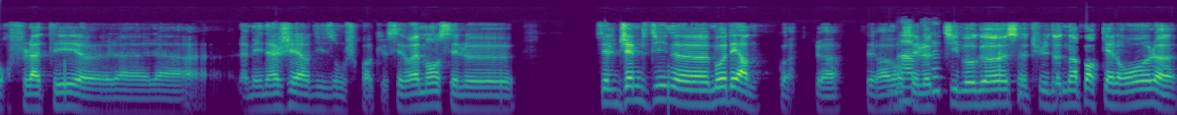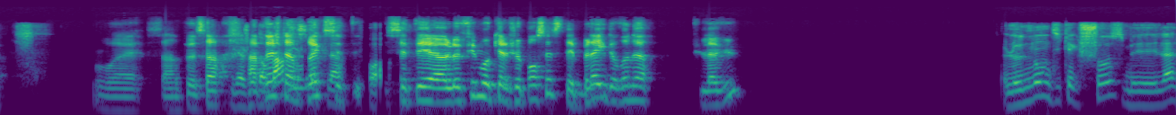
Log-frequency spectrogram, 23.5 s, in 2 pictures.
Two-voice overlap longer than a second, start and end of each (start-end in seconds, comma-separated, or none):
14.1-15.5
